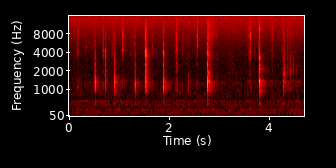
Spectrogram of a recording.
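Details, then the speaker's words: Glorious Panda switches in a RamaWorks Koyu case: irregular sharp key clicks about one a second with a thin metallic ping, worse pressed off-centre; switch spring ticking, possibly not enough lube. "But there's a ticking. Do you guys hear that tick?"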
